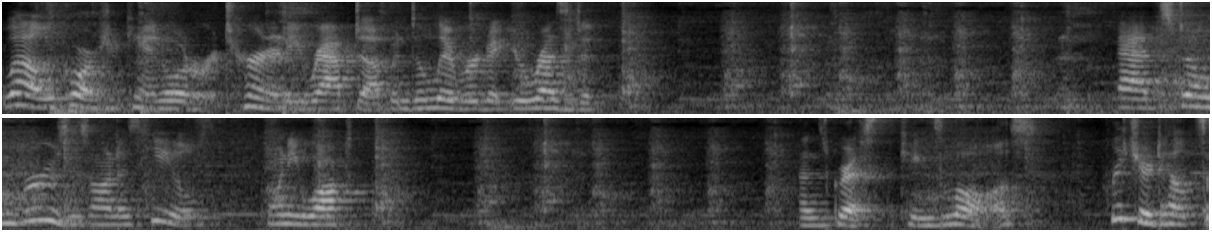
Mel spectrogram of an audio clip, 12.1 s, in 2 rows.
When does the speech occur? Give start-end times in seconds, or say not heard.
0.0-3.0, 5.5-7.8, 10.0-12.0.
